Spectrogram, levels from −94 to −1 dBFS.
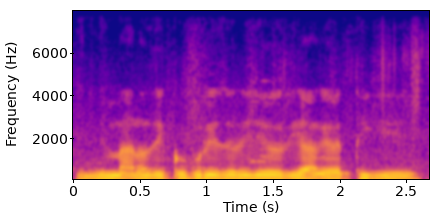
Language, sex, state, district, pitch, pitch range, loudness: Chakma, male, Tripura, Dhalai, 140 Hz, 130-150 Hz, -11 LUFS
